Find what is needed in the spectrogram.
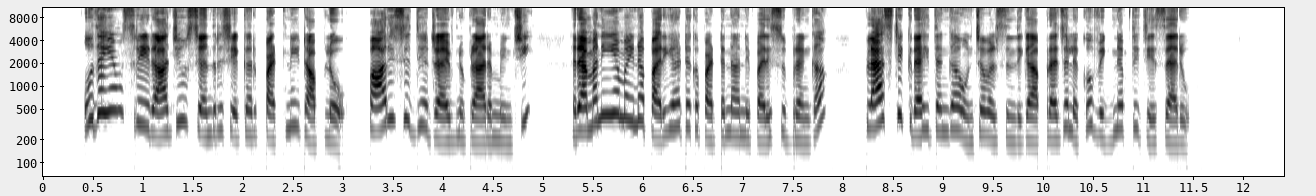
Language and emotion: Telugu, neutral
